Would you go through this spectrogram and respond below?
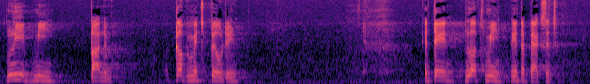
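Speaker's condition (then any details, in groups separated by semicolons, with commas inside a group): Deafness; deafness from early childhood in China, untreated ear infections, scar tissue in ears; deaf and mute as a child, now speaks, understood by most people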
